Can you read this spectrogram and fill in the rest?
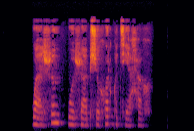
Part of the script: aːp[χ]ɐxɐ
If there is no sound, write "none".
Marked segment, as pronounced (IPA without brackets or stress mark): ʃ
